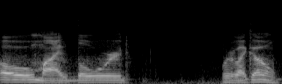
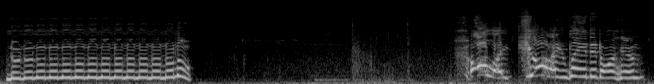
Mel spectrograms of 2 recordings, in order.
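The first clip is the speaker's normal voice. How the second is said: panicked screaming no; faster than usual. Real, not acted. Streamer caught by the hunter, high panicked shouting.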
